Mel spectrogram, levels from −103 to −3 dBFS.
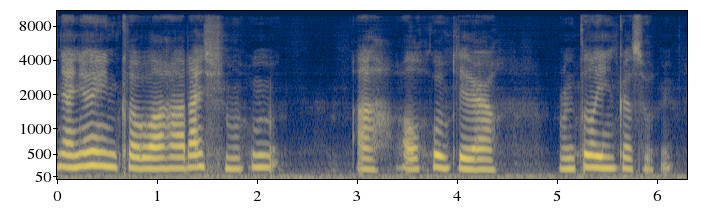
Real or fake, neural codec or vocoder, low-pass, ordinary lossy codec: fake; autoencoder, 22.05 kHz, a latent of 192 numbers a frame, VITS, trained on many speakers; 9.9 kHz; none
